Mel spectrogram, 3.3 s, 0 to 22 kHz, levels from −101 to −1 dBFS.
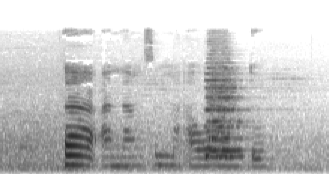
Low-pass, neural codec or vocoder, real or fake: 10.8 kHz; none; real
